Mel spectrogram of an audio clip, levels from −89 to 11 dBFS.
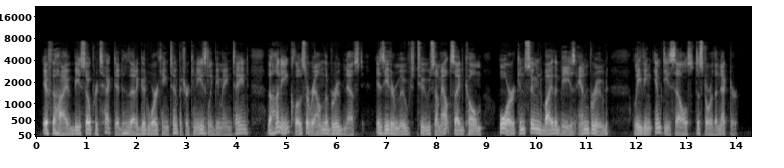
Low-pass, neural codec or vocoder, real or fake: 7.2 kHz; none; real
